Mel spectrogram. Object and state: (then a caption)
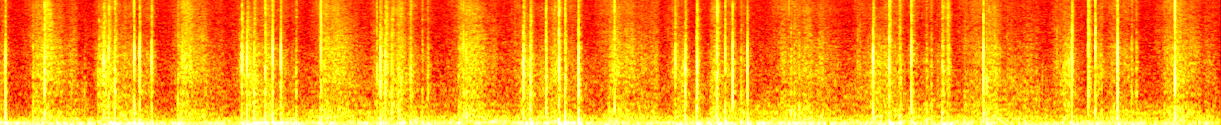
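Leather gloves crinkling. A pair of shiny silver-grey leather (possibly faux leather) gloves is worn on both hands and held in the air on either side of a microphone without touching it. The fingers flex and rub so the glove material crinkles and scratches against itself, making quiet, dense, dry crackles with sharp bright snaps that die away at once. A steady low hum sits underneath throughout.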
